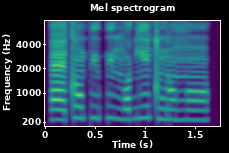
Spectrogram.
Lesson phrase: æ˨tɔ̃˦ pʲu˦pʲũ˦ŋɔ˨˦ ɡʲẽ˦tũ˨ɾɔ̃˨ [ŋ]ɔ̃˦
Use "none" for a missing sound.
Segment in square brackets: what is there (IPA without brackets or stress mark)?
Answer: ŋ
